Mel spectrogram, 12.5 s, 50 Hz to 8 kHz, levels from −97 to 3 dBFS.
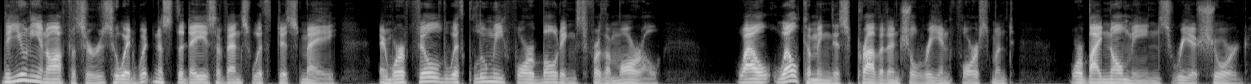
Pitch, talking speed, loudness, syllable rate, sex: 105 Hz, 145 wpm, -22 LUFS, 5.2 syllables/s, male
